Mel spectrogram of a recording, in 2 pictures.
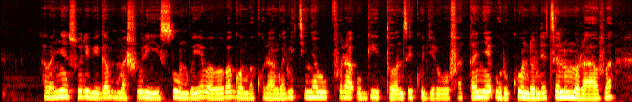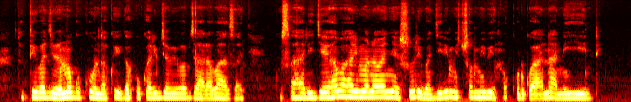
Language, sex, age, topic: Kinyarwanda, female, 18-24, education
